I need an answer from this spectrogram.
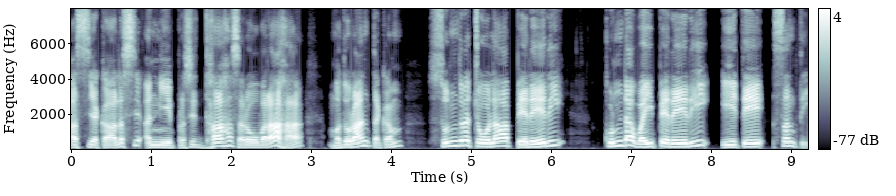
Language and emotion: Sanskrit, neutral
